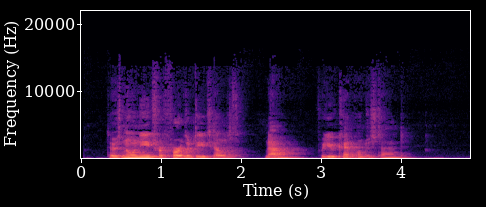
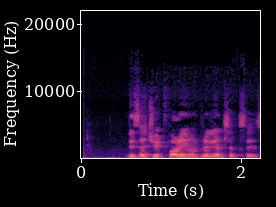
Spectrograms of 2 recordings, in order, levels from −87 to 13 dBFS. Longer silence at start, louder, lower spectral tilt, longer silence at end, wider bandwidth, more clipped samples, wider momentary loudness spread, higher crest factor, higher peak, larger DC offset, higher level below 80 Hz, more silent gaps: first, 0.35 s vs 0 s; about the same, -20 LUFS vs -22 LUFS; first, -7 dB/octave vs -4 dB/octave; first, 0.35 s vs 0 s; about the same, 12 kHz vs 12 kHz; neither; first, 14 LU vs 9 LU; about the same, 18 dB vs 18 dB; first, -2 dBFS vs -6 dBFS; neither; about the same, -42 dBFS vs -44 dBFS; neither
